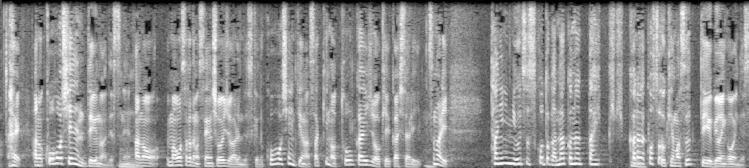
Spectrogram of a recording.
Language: Japanese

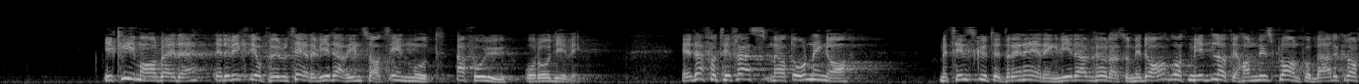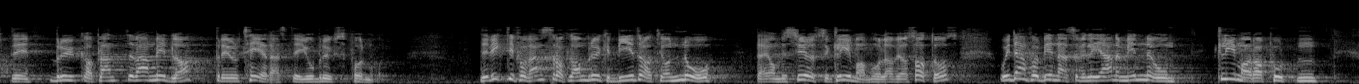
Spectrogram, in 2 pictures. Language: Norwegian Bokmål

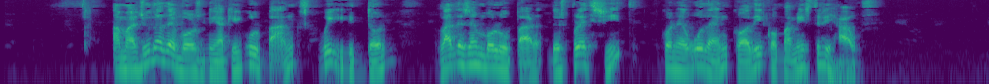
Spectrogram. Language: Catalan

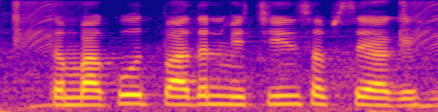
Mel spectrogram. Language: Magahi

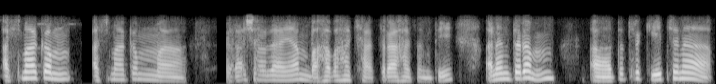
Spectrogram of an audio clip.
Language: Sanskrit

